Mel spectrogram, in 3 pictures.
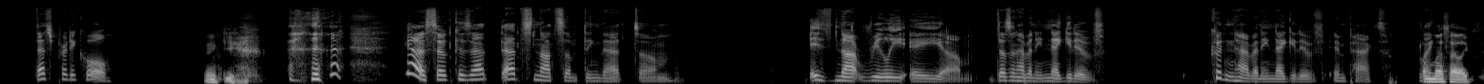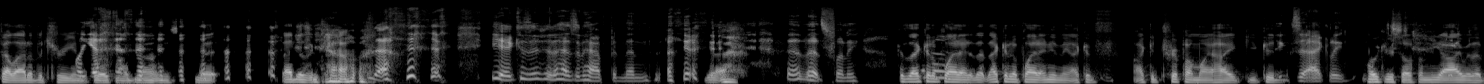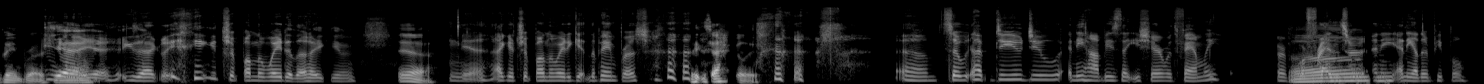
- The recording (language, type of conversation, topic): English, unstructured, How do your hobbies contribute to your overall happiness and well-being?
- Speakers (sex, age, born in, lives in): female, 60-64, United States, United States; male, 20-24, United States, United States
- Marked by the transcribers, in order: laughing while speaking: "you"; giggle; other background noise; tapping; laughing while speaking: "Well, yeah"; laugh; laughing while speaking: "count"; laugh; laughing while speaking: "Yeah"; chuckle; laughing while speaking: "Exactly"; laugh; drawn out: "Um"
